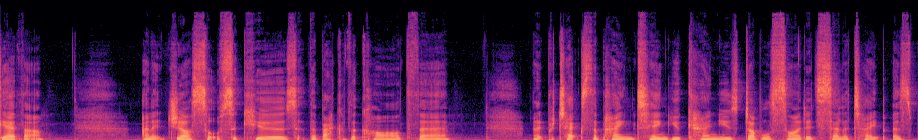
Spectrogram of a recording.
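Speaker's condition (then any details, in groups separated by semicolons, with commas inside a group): No condition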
